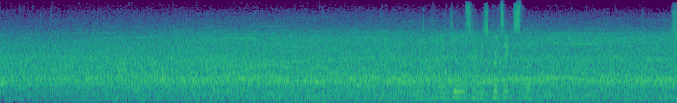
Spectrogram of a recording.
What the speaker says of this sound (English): this crowd in Sydney is on their feet, applauding the Socceroos' efforts.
